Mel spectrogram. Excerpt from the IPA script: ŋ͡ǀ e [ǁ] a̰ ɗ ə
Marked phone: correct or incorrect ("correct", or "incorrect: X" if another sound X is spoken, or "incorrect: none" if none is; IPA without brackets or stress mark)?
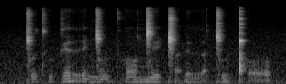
correct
